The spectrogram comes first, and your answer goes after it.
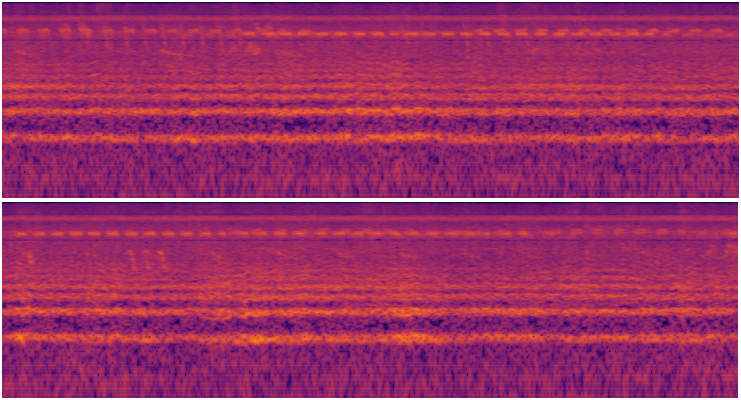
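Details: Nectar-seeking bees hum steadily, the deep buzzing tone wavering a little in pitch and swelling briefly around the tenth and twelfth seconds. A faint pulsing high whine sits in the background.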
